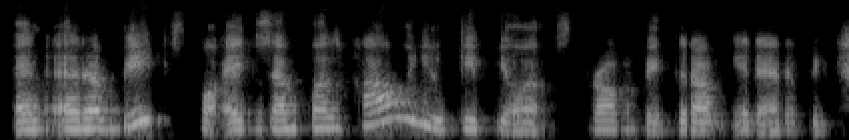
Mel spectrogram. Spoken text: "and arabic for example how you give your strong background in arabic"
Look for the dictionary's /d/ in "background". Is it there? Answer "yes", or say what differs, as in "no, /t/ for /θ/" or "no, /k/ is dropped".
no, /d/ is dropped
